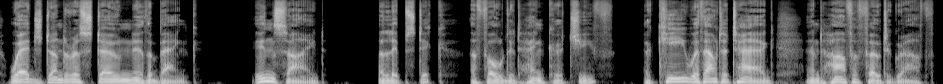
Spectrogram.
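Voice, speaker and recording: Very deep-voiced brooding detective played by a man. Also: no echo, studio quality, heavily acted. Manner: measured, reflective, melancholy. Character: brooding, literary male police detective narrating his case. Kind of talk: slow scripted first-person mystery narration.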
